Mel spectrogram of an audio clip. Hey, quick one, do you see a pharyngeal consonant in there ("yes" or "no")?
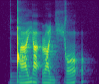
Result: no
